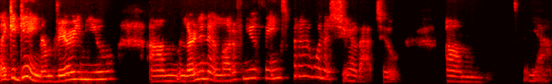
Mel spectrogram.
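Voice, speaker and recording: A woman with a non-native accent speaks at a fairly slow pace, high in pitch. Her voice makes very wide pitch swings and big swings in loudness. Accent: foreign. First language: not English. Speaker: new army wife, content creator. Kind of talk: podcast interview. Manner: halting, hesitant.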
